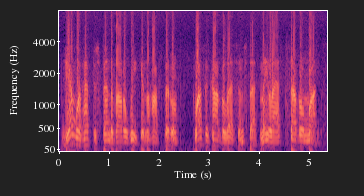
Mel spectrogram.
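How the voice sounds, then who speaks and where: Man, low voice, husky, measured authoritative narration, lo-fi 1950s film soundtrack. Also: lively intonation, a bit bright. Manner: measured, grave, authoritative delivery. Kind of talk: scripted educational narration.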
